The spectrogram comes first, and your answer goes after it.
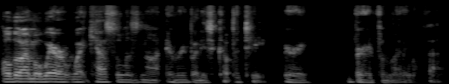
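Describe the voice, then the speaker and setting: A man's voice: lowish voice, fast talker, slightly rough. A man leading a live online teacher training, demonstrating a tool in an upbeat, chatty way and addressing attendees by name over a video call. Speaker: workshop presenter.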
